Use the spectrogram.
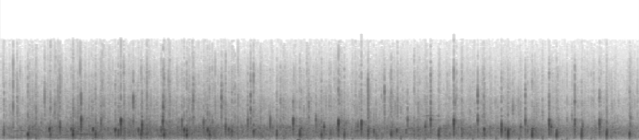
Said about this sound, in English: Please give a round of applause for our panel.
